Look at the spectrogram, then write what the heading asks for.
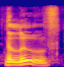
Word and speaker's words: Louvre: you hang in the Louvre. Yeah. Is that how it's pronounced? The Lou, I believe. Is it actually? It's Lou. spelt Louvre. Yeah, but I think it's like L-O-O.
